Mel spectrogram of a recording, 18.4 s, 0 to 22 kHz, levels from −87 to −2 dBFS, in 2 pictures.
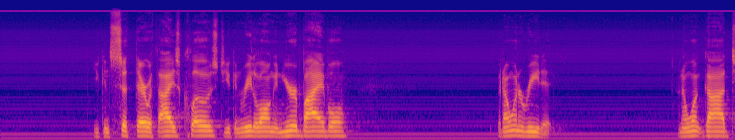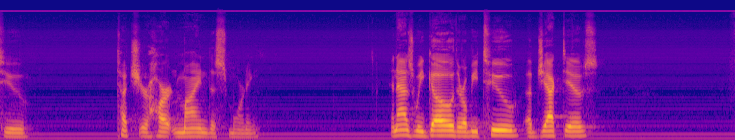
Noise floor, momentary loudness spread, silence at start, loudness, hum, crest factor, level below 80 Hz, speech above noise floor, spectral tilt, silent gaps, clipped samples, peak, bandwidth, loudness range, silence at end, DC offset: -50 dBFS; 16 LU; 1.15 s; -23 LUFS; 60 Hz at -55 dBFS; 24 dB; -56 dBFS; 28 dB; -5 dB/octave; none; under 0.1%; -2 dBFS; 16 kHz; 9 LU; 1.75 s; under 0.1%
